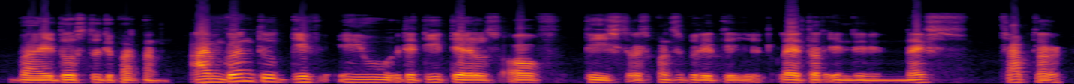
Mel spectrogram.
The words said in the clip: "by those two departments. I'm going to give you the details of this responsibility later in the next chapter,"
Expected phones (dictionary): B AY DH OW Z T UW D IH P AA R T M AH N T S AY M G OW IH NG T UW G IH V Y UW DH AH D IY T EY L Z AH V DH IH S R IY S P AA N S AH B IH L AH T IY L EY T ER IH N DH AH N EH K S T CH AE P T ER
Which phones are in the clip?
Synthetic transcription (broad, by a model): B AY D OW S T UW D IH P AA R T M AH N T AY M G OW IH NG T UW G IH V Y UW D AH D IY T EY L S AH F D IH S R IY S P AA N S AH B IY L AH T IY L EY T ER IH N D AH N EH K S T CH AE P T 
